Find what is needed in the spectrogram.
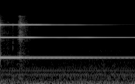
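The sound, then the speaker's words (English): A single bright bell is struck once, its clear metallic tone ringing out and slowly fading over about a second and a half, loud with nothing else around it. “ring the bell for the DWI podcast.”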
